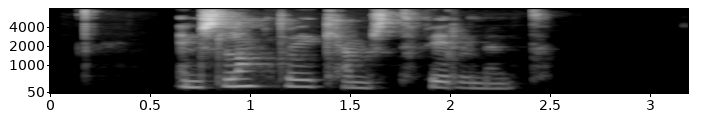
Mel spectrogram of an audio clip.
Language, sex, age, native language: Icelandic, female, 20-29, Icelandic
